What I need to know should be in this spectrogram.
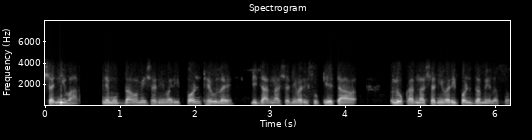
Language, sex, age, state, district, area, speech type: Marathi, male, 60+, Maharashtra, Thane, urban, conversation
